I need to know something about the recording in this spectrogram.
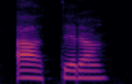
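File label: "àtera", Sardinian, female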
